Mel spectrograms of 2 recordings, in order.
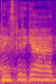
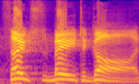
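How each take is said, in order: First: It is said in a normal, plain way. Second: It is said in an exaggerated, showy way.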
